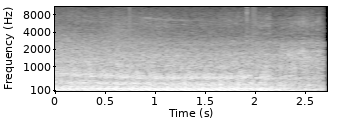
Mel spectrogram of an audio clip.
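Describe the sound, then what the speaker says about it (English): A truck in Farming Simulator 19 idles and rumbles steadily up close as it is parked, a low continuous engine drone with a slight fade near the end. "I'll just park the truck there."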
